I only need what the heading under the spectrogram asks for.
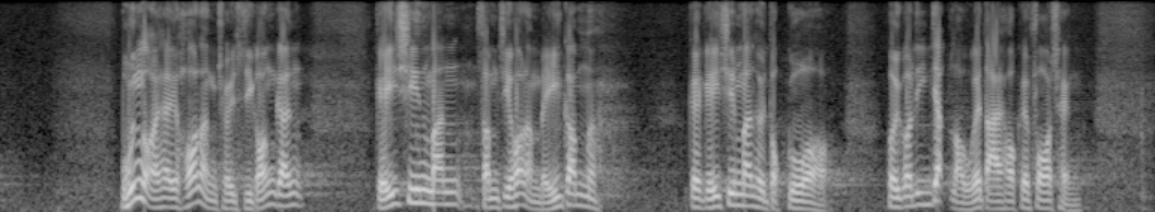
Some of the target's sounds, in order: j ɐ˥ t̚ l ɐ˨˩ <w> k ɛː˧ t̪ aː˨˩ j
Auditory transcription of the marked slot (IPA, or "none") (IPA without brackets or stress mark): w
